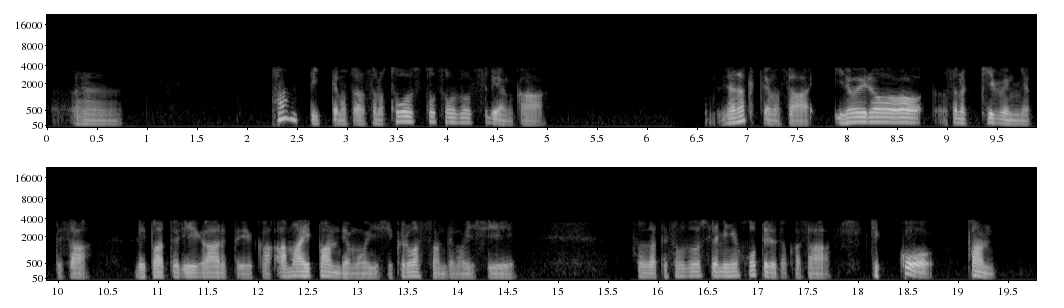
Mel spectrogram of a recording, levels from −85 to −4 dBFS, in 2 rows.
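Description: From start to finish, the speech carries heavy AMR narrowband mobile codec damage. Nothing passes above 3.8 kHz. The buzzy, synthetic tone fits a low rate near 5.15 kbps.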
